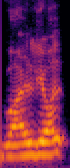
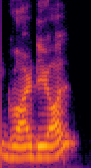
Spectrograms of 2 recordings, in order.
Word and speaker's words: Gvardiol: So we have Josko Gvardiol, excuse me, Gvardiol from RB Leipzig to yeah, it's a tough Manchester one to City.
